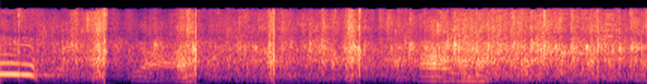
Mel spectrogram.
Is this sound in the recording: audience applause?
yes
